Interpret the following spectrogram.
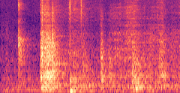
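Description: A pizza pan sliding out over a metal oven rack: a scraping rub that starts sharply about half a second in, with a soft knock about a second in.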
